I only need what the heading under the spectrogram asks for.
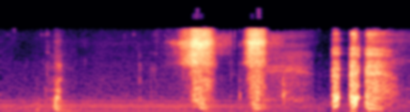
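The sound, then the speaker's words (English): A woman sneezes repeatedly: two loud, breathy sneezes come first, then a quick run of shorter, sharper bursts after a small gasp-like sound. “She's tired of sneezing. Yeah. Tired of sneezing.”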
